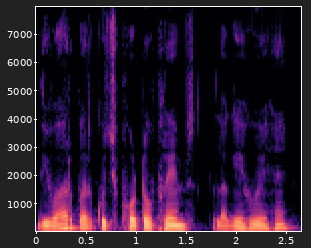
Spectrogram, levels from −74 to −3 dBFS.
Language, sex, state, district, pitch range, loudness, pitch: Hindi, male, Jharkhand, Ranchi, 120-130 Hz, -18 LUFS, 125 Hz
